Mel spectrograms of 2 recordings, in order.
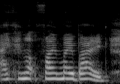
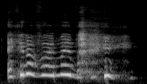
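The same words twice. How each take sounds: First: Said in the usual way. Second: Much higher and louder, laughing through it; mock-distraught cry with a laugh; half-laughing wail. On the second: Telling her sister the bike is gone, half-laughing wail. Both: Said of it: "And then I started crying".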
